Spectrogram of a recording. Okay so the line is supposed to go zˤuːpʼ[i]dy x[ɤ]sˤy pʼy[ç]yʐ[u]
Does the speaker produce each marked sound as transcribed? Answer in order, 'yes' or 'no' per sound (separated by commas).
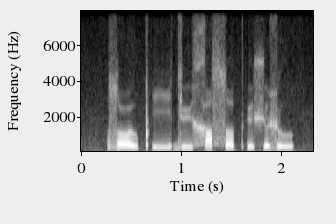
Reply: no, yes, no, yes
